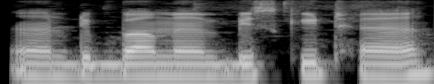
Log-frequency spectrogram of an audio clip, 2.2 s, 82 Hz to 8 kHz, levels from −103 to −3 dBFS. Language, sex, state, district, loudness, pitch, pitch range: Hindi, male, Bihar, Saharsa, -29 LUFS, 125 Hz, 120-130 Hz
